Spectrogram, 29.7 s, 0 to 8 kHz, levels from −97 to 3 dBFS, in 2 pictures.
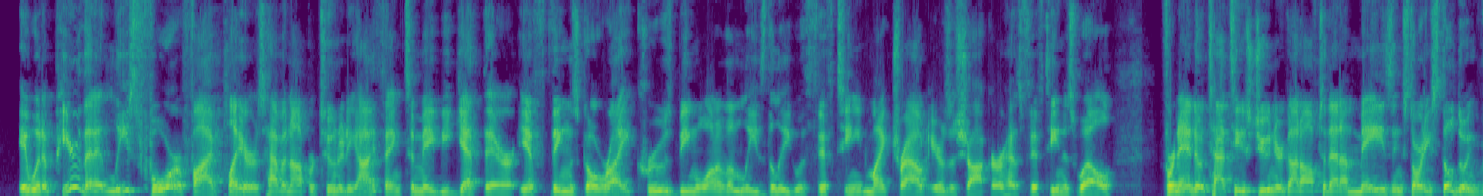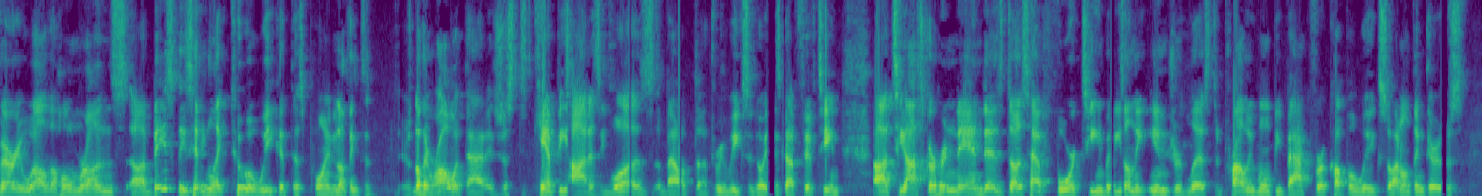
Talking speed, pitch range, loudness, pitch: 245 wpm, 110-150 Hz, -20 LUFS, 125 Hz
